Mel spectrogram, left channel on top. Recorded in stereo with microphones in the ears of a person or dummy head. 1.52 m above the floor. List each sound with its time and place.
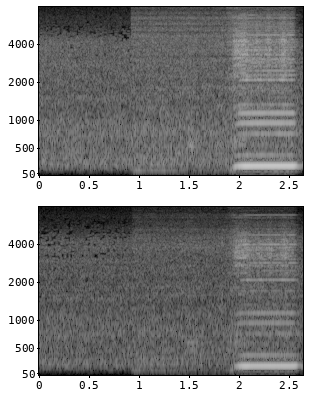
0.9 s a phone buzzing: 70° left (ahead or behind), 0.7 m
